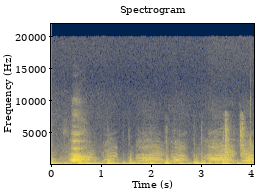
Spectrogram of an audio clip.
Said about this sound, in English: Hey. Uh, you hear that? Do you hear what I hear? Yeah, dude. They're cheering for us.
